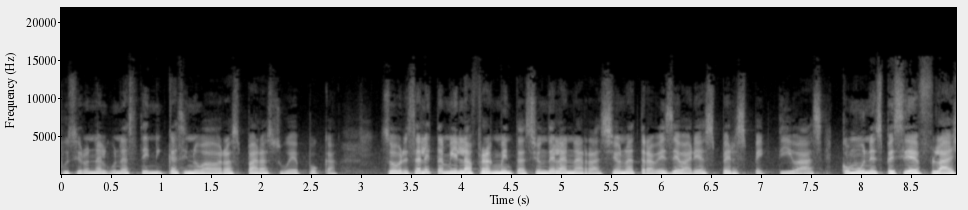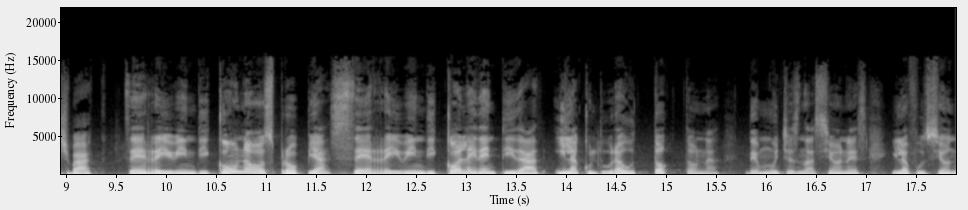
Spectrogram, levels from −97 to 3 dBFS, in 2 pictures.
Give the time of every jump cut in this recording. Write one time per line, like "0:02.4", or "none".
0:07.7
0:09.6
